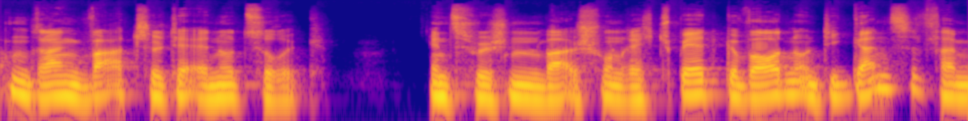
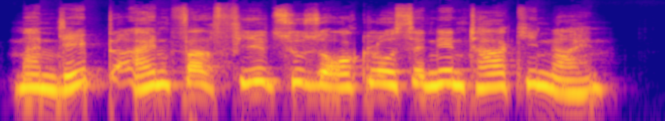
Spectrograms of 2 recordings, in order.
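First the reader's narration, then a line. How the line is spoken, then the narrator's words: Sighing. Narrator (German): seufzte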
